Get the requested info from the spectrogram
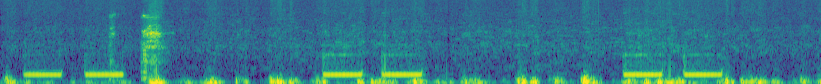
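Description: Telephone ringback tone on an unanswered call to an Indian number: a low tone in double rings, two short beeps about every three seconds. Low irregular rumbling runs underneath, with a click about a second and a half in.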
